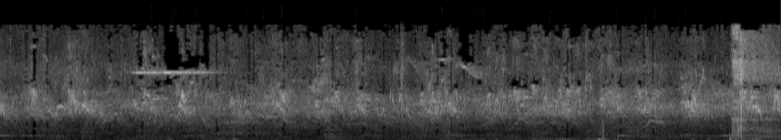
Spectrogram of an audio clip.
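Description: Many small birds chirping and twittering steadily in the background, with a few brief low bumps, the strongest about six seconds in.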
